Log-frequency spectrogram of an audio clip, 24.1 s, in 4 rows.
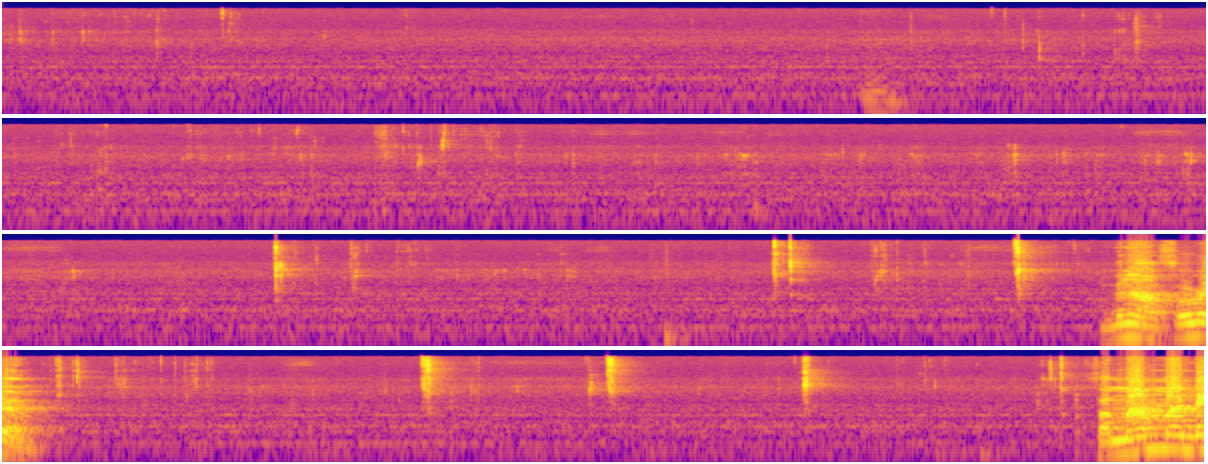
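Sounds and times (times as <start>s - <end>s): faint steady hum: 0.0s - 24.0s
wet mouth chewing smacks: 5.0s - 12.5s, 13.4s - 15.0s, 15.9s - 17.4s, 20.1s - 21.3s, 22.0s - 23.5s.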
